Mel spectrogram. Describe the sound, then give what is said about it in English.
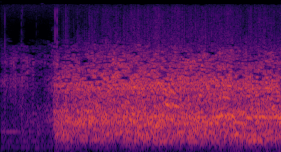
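After a brief, quieter start, the roar of an enormous crowd filling a city's central plaza surges in abruptly and holds loud and steady, a dense wash of many voices with no single speaker standing out. “There's a kind of terrace over the crowd here.”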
